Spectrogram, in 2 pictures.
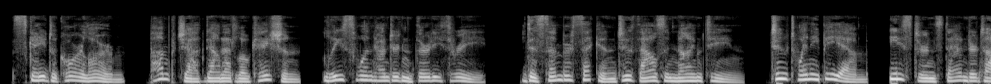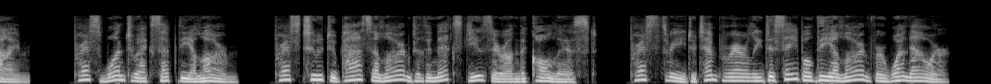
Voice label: alarm callout pumpjack down notification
